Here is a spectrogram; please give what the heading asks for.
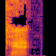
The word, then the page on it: can't: American English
